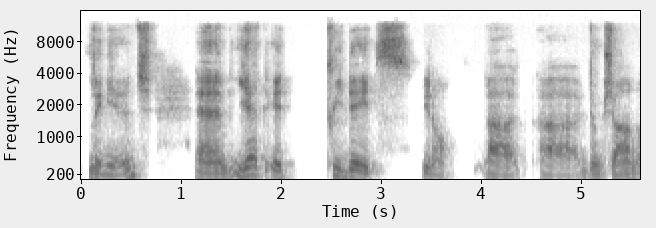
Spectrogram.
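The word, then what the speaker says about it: Dongshan: The latter character, Soto, the To is in Chinese way pronounced Dungshan, but in Japanese way we say Tozan.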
